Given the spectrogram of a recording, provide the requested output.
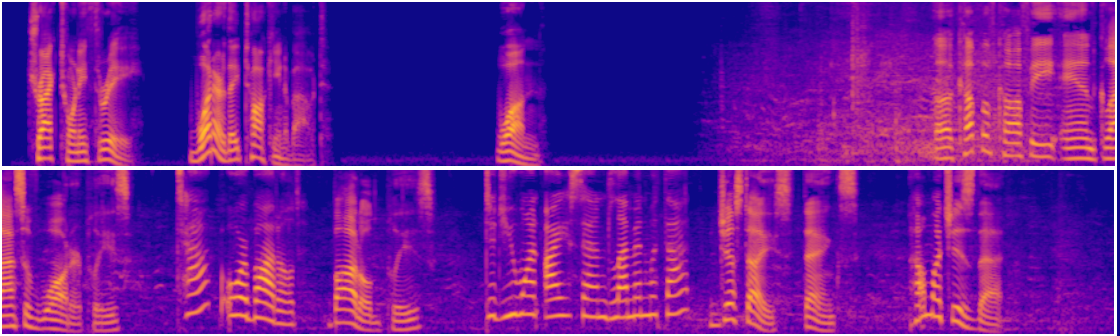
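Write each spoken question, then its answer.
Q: What are they talking about?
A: ordering drinks in a café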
